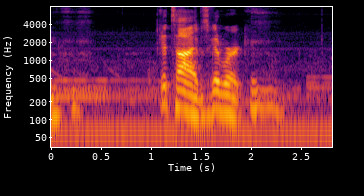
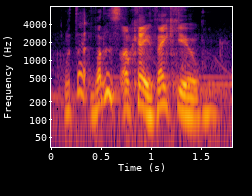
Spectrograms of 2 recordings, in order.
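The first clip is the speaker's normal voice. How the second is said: normal talking voice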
